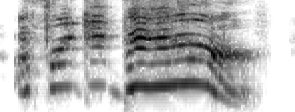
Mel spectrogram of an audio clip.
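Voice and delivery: very high, incredulous squeal; shrill disbelief. A narrator's reading. Narrator shocked a bear is at the door.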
